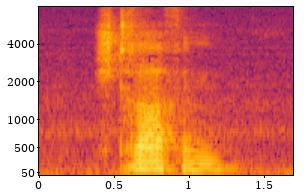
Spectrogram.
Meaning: to punish
- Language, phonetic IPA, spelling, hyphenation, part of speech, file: German, [ˈʃtʁaːfn̩], strafen, stra‧fen, verb, De-strafen.ogg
